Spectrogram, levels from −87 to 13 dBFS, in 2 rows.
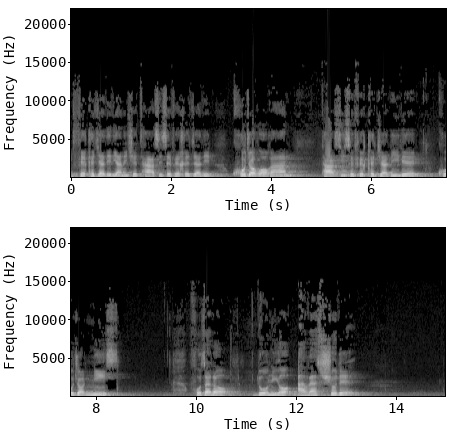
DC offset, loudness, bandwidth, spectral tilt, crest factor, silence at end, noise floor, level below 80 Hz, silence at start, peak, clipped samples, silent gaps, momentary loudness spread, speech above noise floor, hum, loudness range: under 0.1%; -15 LUFS; 14 kHz; -6.5 dB/octave; 16 dB; 1.55 s; -46 dBFS; -52 dBFS; 0 s; 0 dBFS; under 0.1%; none; 16 LU; 32 dB; none; 3 LU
